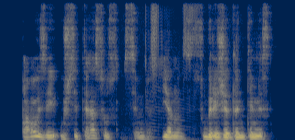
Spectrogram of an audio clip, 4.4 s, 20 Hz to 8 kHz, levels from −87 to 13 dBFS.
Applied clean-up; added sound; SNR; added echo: neural mask model DeepFilterNet 3.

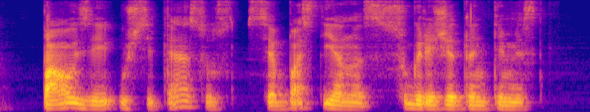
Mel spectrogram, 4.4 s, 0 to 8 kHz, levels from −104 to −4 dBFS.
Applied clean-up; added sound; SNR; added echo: none; none; none; none.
